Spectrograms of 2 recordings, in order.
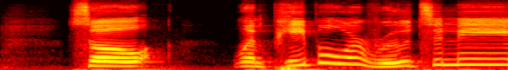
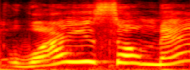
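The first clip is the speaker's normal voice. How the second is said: much higher-pitched retelling of a baffled reply; acted incredulous question; 8 semitones higher than usual. Cold caller to cursing homeowner, acted incredulous. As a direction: act out a high-pitched, puzzled protest.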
